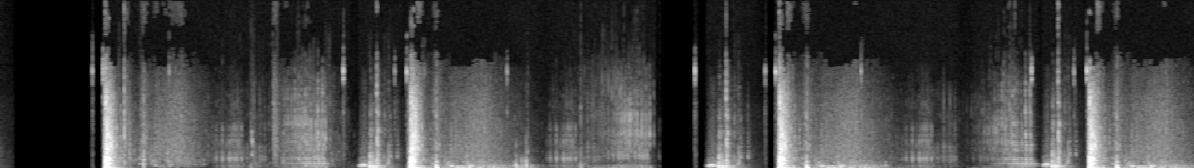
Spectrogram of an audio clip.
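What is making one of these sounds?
A wooden boat clunks down onto water.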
